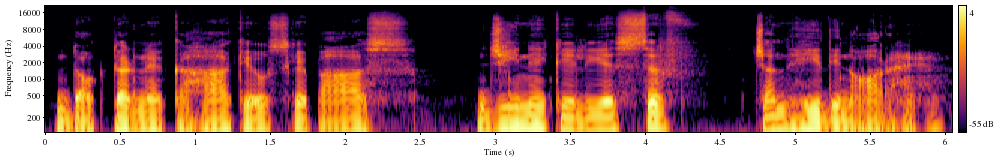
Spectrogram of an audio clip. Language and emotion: Urdu, sad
